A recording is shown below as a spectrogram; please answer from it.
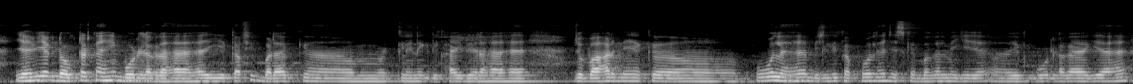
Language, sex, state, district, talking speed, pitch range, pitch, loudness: Hindi, male, Bihar, Sitamarhi, 190 wpm, 140-155 Hz, 145 Hz, -18 LUFS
